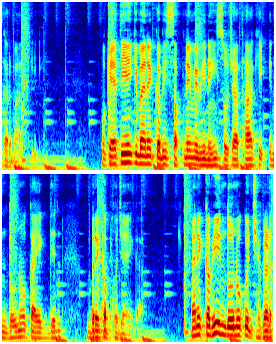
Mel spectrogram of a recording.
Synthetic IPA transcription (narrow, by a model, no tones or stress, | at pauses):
kɐɾba̰ːt̪kḭ | ʋoːkɛɦt̪iɦɛ̃kimɛ̃ːnekɐbʱisɐpnemẽbʱinɐɦĩsoːt͡ʃat̪ʰakiʔɪnd̪oːnõkaeːk̚d̪ɪn | bɾeːkəphod͡ʒaːḛːɡa̰ː | mɛ̃ːnekɐbʱiɪnd̪oːnõkod͡ʒʱɐɡəɽ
